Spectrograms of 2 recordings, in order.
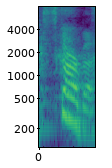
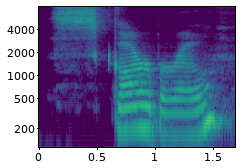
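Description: First: The name is clipped, with sounds dropped. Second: All the syllables of the name are said. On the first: "they always like skip. It's like Scarba" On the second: "I'm sure I'm saying that wrong"

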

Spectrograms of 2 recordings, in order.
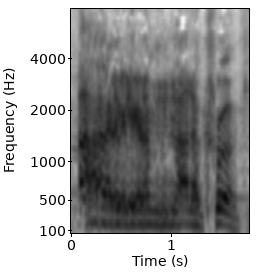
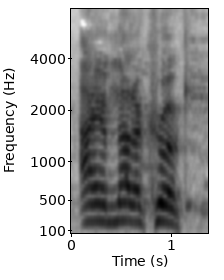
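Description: First: It is said in a put-on, jowly impression voice. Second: It is said in the speaker's ordinary voice. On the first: The speaker calls it right. "that's how you gotta say it. You gotta shake your face" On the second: The speaker calls it wrong. "but I said it wrong"

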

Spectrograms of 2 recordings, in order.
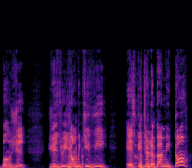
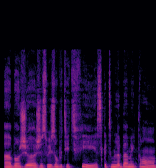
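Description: First: It is said in a Cajun French accent. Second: It is said in a standard French accent.

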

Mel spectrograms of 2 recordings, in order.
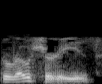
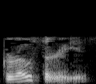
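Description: First: The middle consonant is a 'sh' sound. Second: The middle consonant is an 's' sound. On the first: "groceries is spelled with a C, not an S-H or a C-H. So why do I pronounce it groceries" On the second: "instead of groceries"

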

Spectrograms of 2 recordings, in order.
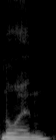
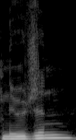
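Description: First: The name is said as one syllable without t. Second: The name is said with two syllables ending in t. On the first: The speaker calls it right. "but it's Nguyen" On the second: The speaker calls it wrong. "I used to think, like, it was Nugent"

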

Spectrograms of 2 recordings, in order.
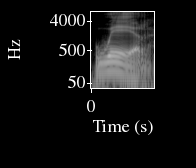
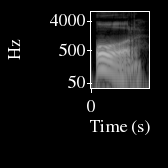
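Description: First: It is said the western, Pembrokeshire way. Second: It is said the middle South Wales way. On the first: "the word for cold in Pembrokeshire, they would say weir" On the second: "we moved then further east, and I grew up saying or"

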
